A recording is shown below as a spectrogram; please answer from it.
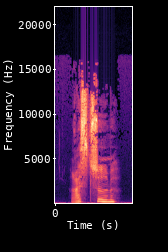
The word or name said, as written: restsødme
